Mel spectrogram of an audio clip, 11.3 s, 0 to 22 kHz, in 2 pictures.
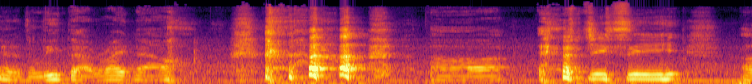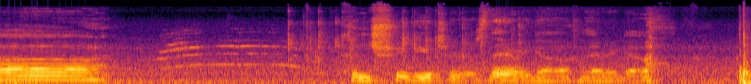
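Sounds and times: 
speech: 0:00.0 - 0:06.5, 0:08.2 - 0:11.2
quiet hum: 0:00.0 - 0:11.2
laughter: 0:01.2 - 0:03.1, 0:04.0 - 0:04.6
person's voice imitating a cat meowing: 0:06.9 - 0:08.0.

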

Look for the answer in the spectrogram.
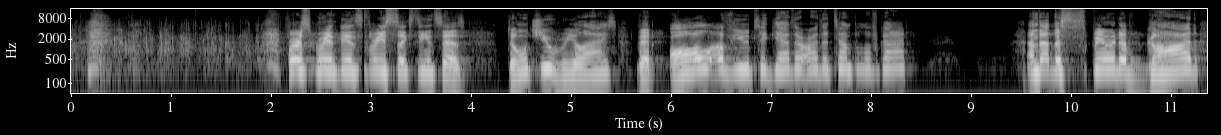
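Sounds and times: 
audience applause: 0:00.0 - 0:02.1
speech: 0:02.2 - 0:08.4, 0:09.5 - 0:11.3.

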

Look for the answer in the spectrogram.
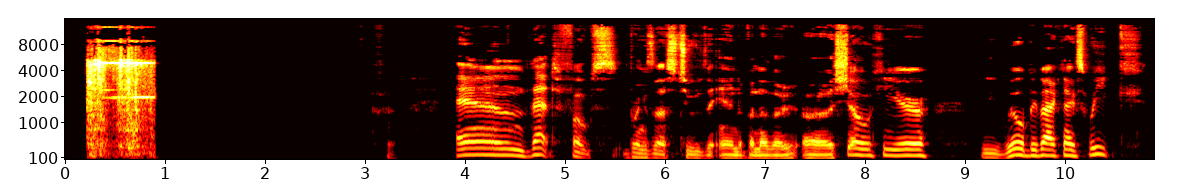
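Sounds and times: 
cash register bright chime: 0:00.2 - 0:00.9
speech: 0:03.2 - 0:10.8.

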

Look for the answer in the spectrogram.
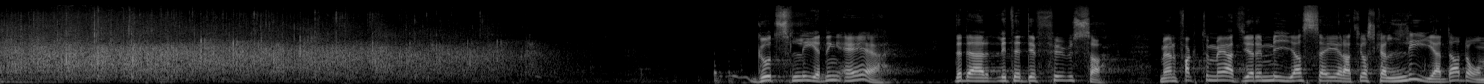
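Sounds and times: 
crowd applause: 0:00.0 - 0:06.1
speech: 0:07.6 - 0:09.0, 0:09.6 - 0:14.8.

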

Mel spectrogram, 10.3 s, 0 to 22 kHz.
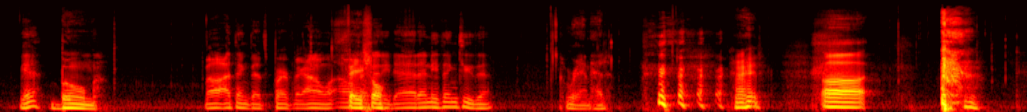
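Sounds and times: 
speech: 0:00.2 - 0:01.1, 0:02.0 - 0:08.8, 0:09.6 - 0:09.9
laughter: 0:06.4 - 0:08.3
person coughing into the microphone: 0:09.4 - 0:09.9.

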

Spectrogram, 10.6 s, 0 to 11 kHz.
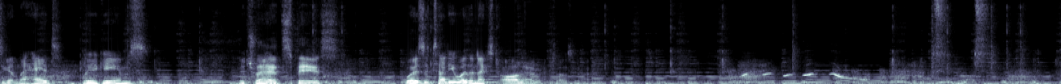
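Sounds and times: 
speech: 0:00.0 - 0:06.6
person whistling a short lilting tune: 0:07.4 - 0:08.6.

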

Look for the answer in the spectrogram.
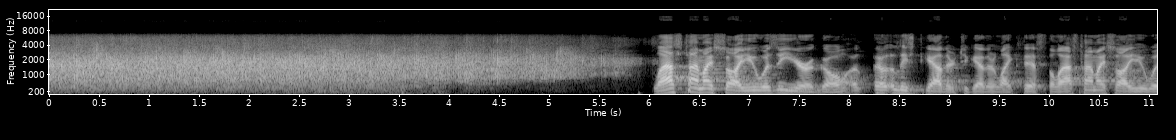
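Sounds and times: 
crowd applauding: 0:00.0 - 0:06.1
speech: 0:06.0 - 0:11.0.

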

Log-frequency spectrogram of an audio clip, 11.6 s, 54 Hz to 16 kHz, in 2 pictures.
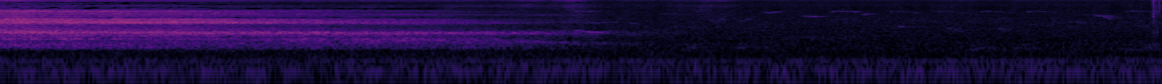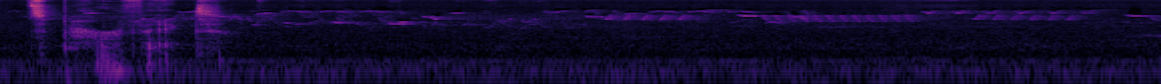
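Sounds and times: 
long slow breath in through the nose during a guided breathing exercise: 0:00.0 - 0:03.2
speech: 0:06.0 - 0:07.0.

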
